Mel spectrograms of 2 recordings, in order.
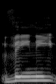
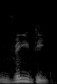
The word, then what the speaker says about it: vidi: Veni, vini, vici. That's wrong. It's Veni, Vidi, Vici. Yeah, thank you. Right. It's not Vini.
